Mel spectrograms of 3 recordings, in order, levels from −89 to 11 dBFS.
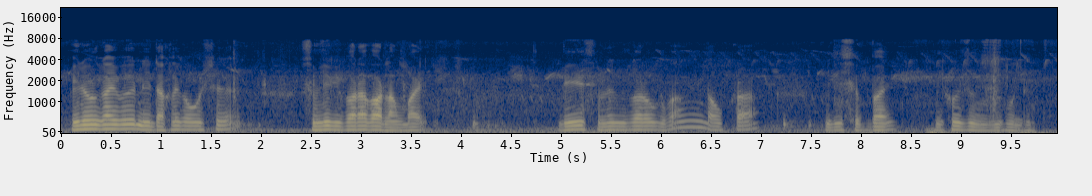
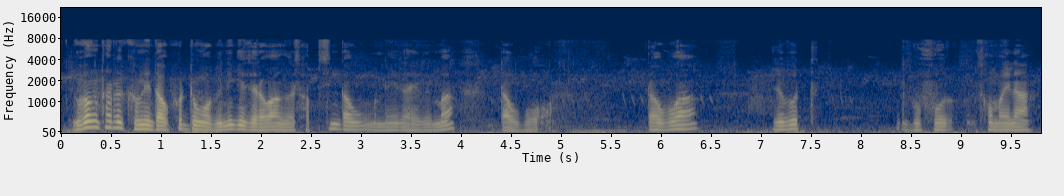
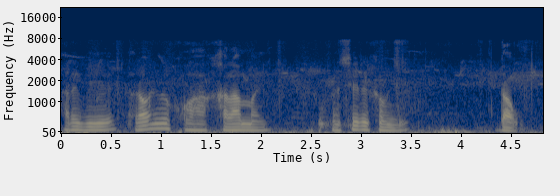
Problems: constant background noise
